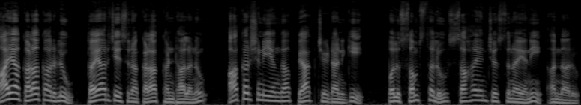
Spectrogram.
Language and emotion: Telugu, neutral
